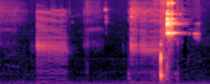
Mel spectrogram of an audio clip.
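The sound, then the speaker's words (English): Glass clinks as someone drinks whiskey: a ringing glassy tone, then a sharper clink with a brief bright chime after it, over near silence. No one speaks. “I still have this whiskey here, so I'm going to drink some because of whatever's going on.”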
